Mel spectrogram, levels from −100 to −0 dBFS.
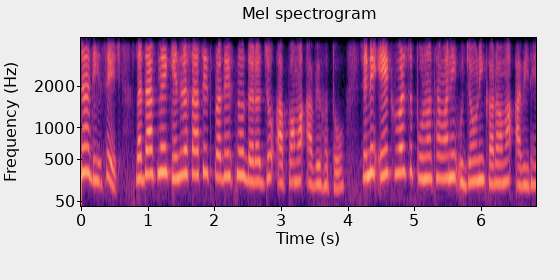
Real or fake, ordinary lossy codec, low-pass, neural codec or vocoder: fake; Opus, 64 kbps; 3.6 kHz; codec, 24 kHz, 0.9 kbps, DualCodec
